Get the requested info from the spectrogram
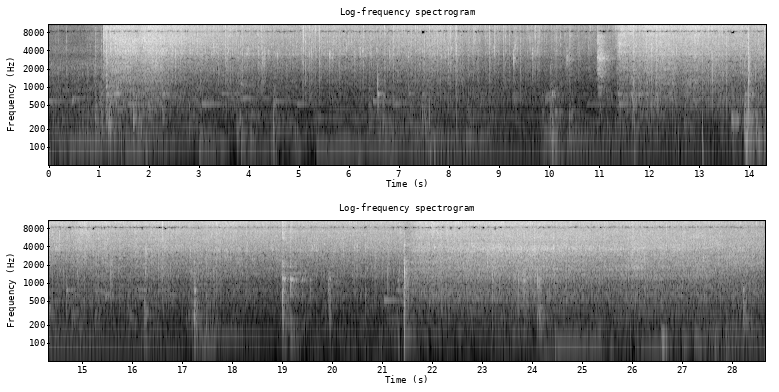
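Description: Shrimp and garlic, then chopped tomatoes, sizzling hard in hot oil in a nonstick frying pan while being stirred with a plastic slotted spatula. The sizzle starts loudly about a second in, drops away briefly about a third of the way through, then carries on, with a few sharp clacks of the spatula against the pan.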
